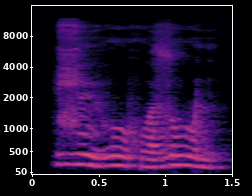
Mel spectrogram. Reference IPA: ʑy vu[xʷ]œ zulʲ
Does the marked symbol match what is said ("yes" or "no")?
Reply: yes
